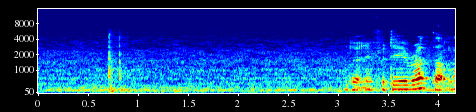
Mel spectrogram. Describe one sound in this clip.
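A ceramic pot is set down on a wooden shelf.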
